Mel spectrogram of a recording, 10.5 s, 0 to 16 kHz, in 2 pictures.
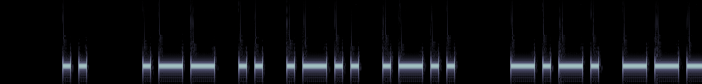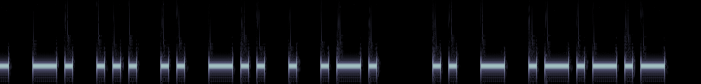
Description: Morse code, heard as a keyed tone, about 20 wpm, 700 Hz. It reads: I WILL CONSIDER IT.
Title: Sentences from Top 1000 Words - Review Part 4 - 20wpm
